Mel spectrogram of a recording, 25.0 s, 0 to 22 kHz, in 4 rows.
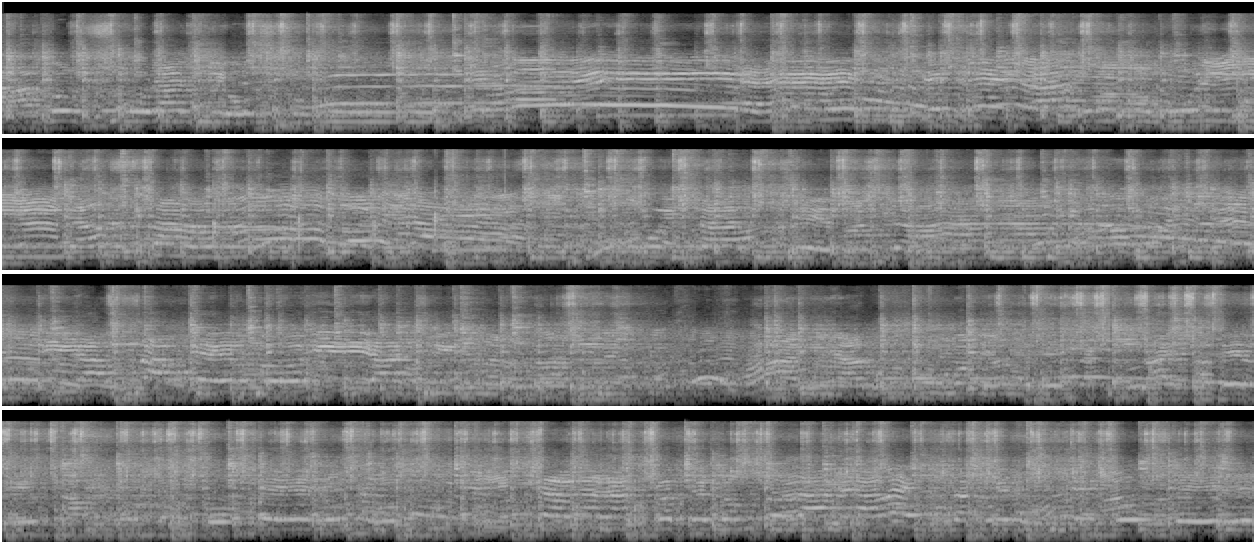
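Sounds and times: shaker rhythm: 0:00.0 - 0:25.0
woman singing: 0:00.0 - 0:25.0.

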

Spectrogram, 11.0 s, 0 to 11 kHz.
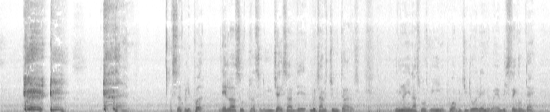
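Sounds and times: man coughing: 0:00.4 - 0:02.8.

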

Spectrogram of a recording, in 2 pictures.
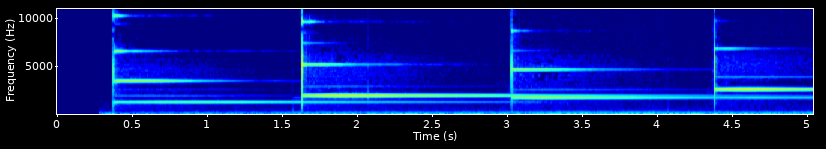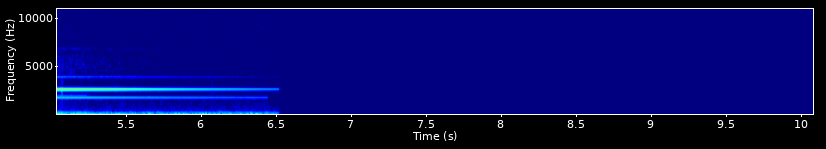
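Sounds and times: bell-like chime notes: 0:00.4 - 0:06.6.

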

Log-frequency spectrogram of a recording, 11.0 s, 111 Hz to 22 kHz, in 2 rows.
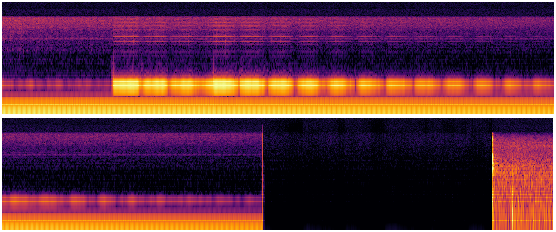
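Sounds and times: steady low hum: 0:00.0 - 0:08.2
wavering held bowl tone: 0:01.1 - 0:07.5.

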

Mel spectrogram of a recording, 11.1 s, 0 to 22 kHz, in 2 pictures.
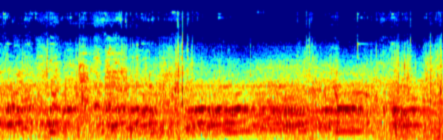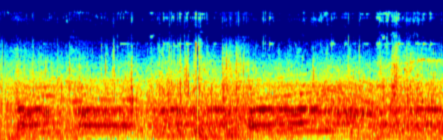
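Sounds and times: race car engine revving: 0:00.0 - 0:11.0.

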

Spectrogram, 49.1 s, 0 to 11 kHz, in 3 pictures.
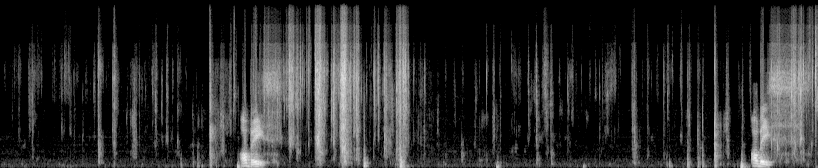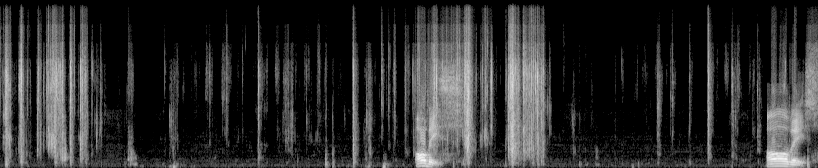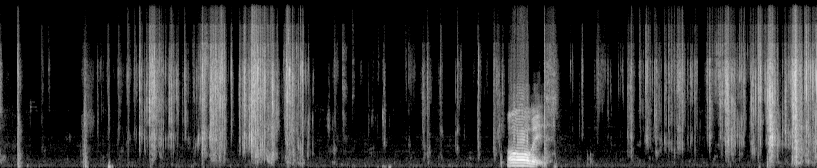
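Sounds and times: foil wrapper tearing and crinkling: 0:05.3 - 0:08.5, 0:15.4 - 0:18.4, 0:23.4 - 0:27.4, 0:35.0 - 0:39.0, 0:44.3 - 0:49.0.

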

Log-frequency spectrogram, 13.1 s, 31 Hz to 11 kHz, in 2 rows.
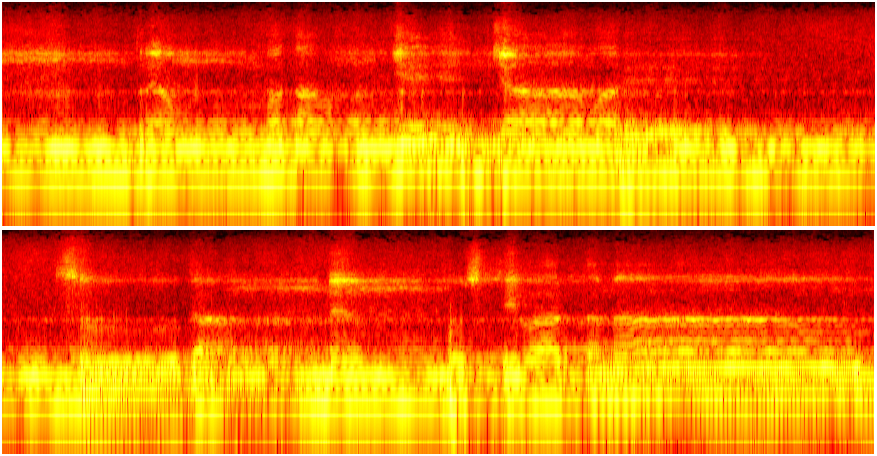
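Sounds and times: men chanting on one deep pitch: 0:00.0 - 0:05.8, 0:06.8 - 0:13.0.

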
